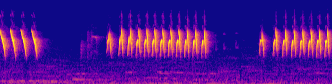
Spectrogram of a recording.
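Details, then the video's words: Energetic song of a bar-winged prinia in 'nembak ngebren' style: quick series of high, piercing down-slurred notes in three bursts, each run of eight to ten notes separated by brief silences. "Suara Burung Ciblek Kristal Gacor"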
